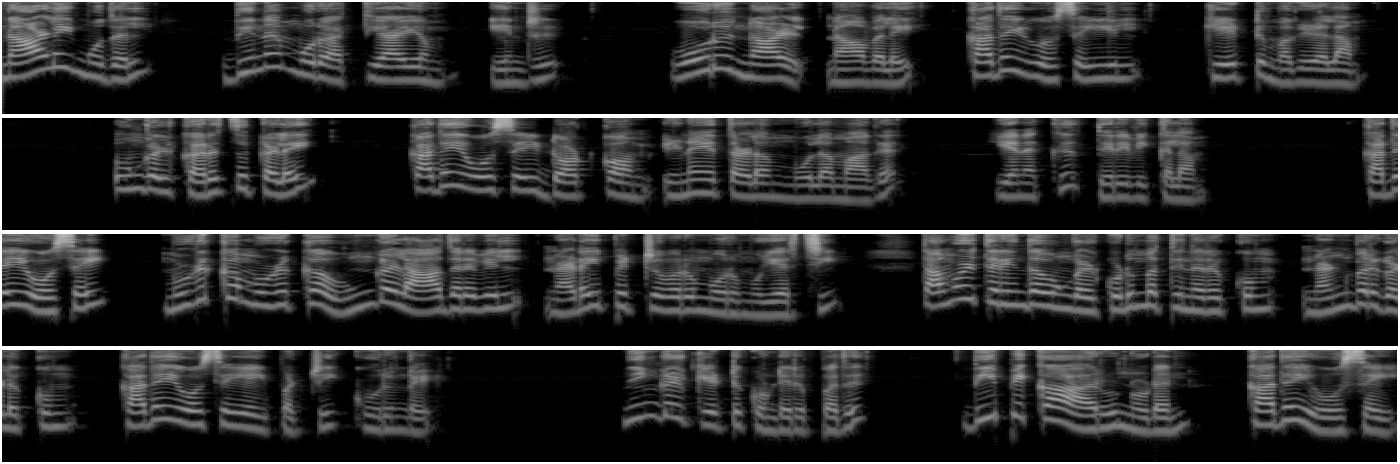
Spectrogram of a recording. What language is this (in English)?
Tamil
